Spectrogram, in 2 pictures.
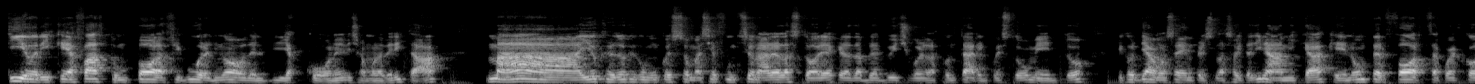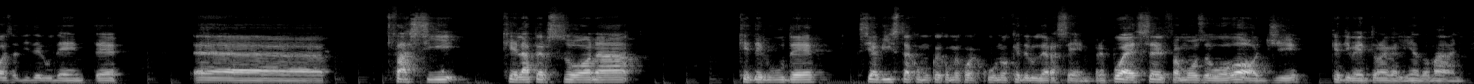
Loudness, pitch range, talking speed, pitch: -23 LUFS, 95-110 Hz, 150 wpm, 105 Hz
